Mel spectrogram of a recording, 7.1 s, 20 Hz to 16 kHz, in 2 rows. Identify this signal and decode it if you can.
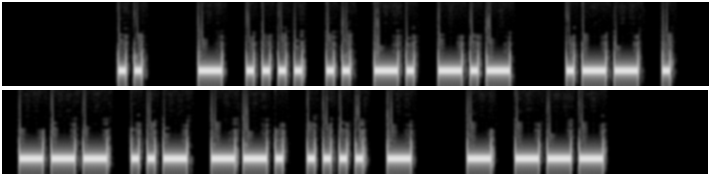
Morse code, heard as a keyed tone, about 30 wpm, 700 Hz. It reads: I THINK WE OUGHT TO
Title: Sets of 5 Words Encore 30wpm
